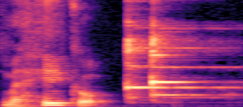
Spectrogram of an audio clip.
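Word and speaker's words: México: is the student so the correct answer is meheeco how do you say where don't like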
